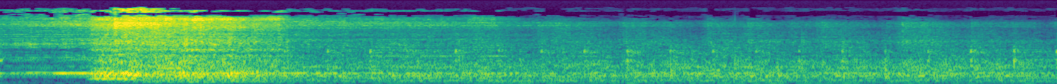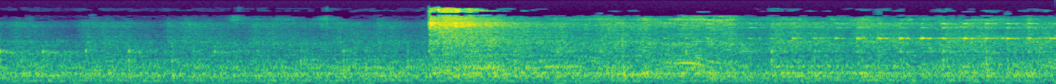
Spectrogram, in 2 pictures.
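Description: Film soundtrack: a steady, dense bed of score and sound effects that swells in about half a second in, with a brighter hiss joining about seven and a half seconds in.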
